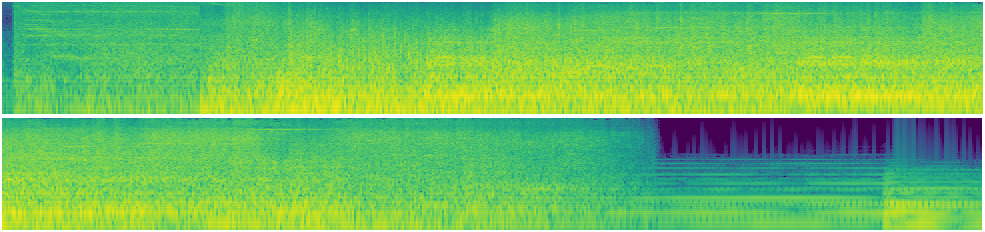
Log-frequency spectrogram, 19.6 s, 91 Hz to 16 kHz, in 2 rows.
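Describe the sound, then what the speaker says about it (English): A runaway freight train at Cajon Pass crashes and derails: a loud, heavy rumble and clatter roars for many seconds, swells, then cuts off abruptly and leaves a few quiet tonal ringing sounds. "The runaway train finally comes to a stop and derails at 7:36 a.m."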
